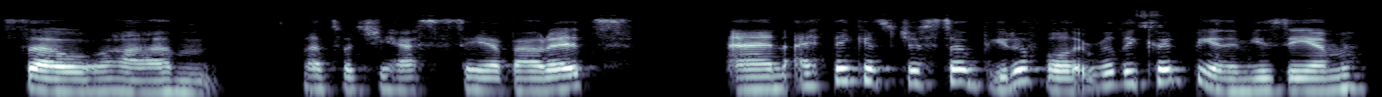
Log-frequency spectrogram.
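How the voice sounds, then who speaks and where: A woman co-hosting a fan podcast, chatting casually in a hesitant, halting way. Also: low-pitched, dark tone. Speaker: podcast co-host. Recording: slightly dull audio, faint music behind.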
